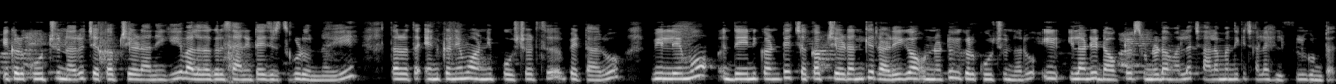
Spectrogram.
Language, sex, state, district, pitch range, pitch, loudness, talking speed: Telugu, female, Telangana, Karimnagar, 230-260 Hz, 250 Hz, -16 LUFS, 150 wpm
